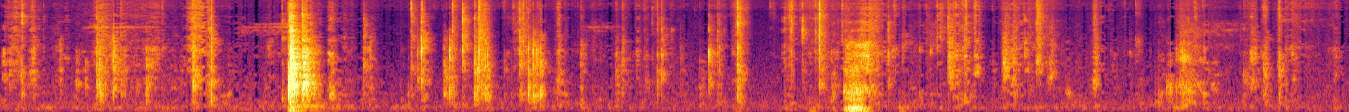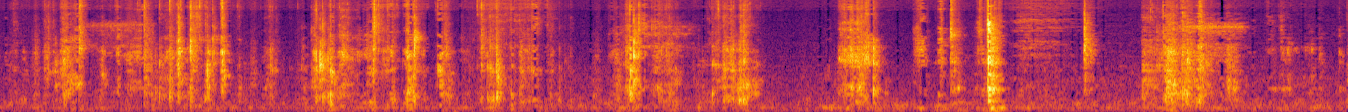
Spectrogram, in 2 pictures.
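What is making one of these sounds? Paper packets rustle and crinkle as they are torn open.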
